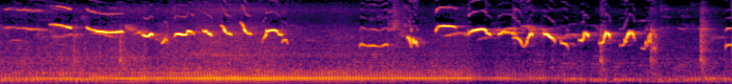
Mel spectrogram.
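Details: Oriental magpie-robin (kacer) singing a lure song for catching wild birds and exciting magpie-robins: a continuous chain of rapid slurred whistles and chips over a low steady hum.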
